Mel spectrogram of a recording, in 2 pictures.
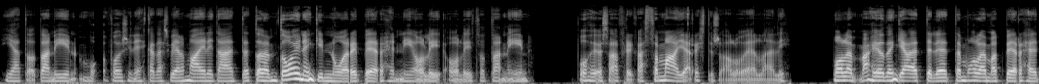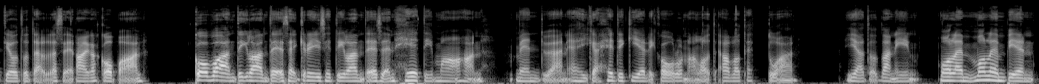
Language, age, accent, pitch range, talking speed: Finnish, 30-49, native, 150-175 Hz, 130 wpm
